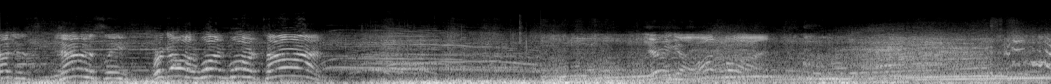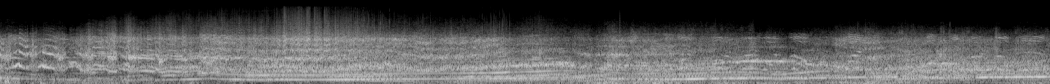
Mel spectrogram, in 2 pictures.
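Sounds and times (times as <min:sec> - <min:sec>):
car engines revving: 0:04.6 - 0:21.0
tyres skidding and squealing: 0:04.6 - 0:21.0.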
